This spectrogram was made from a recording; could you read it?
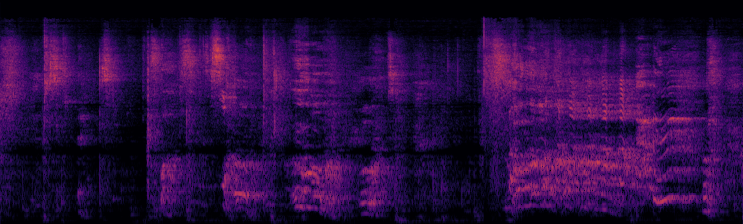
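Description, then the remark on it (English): Two people slap each other hard: several sharp, loud slaps land in quick bursts, mixed with laughter and excited voices, then a final hard smack followed by more shrieking laughter. “We both slapped each other so hard.”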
